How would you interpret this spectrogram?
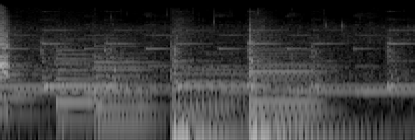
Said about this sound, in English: Thank you, doorbell. Glad to hear you weigh in on this, too.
